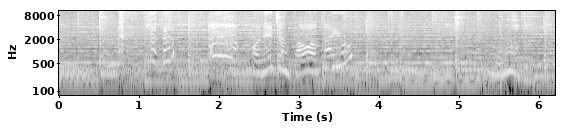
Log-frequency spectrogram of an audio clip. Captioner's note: laughs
